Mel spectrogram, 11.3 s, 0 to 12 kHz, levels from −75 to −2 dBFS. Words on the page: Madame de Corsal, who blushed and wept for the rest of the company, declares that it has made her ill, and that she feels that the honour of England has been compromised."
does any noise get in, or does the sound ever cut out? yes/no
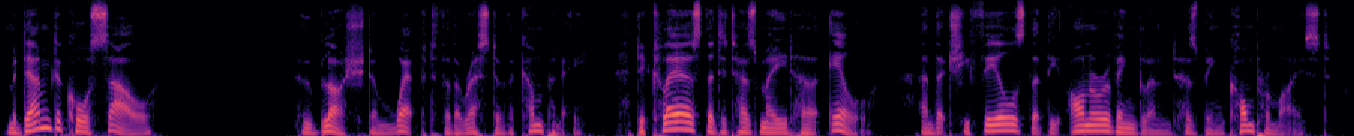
no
